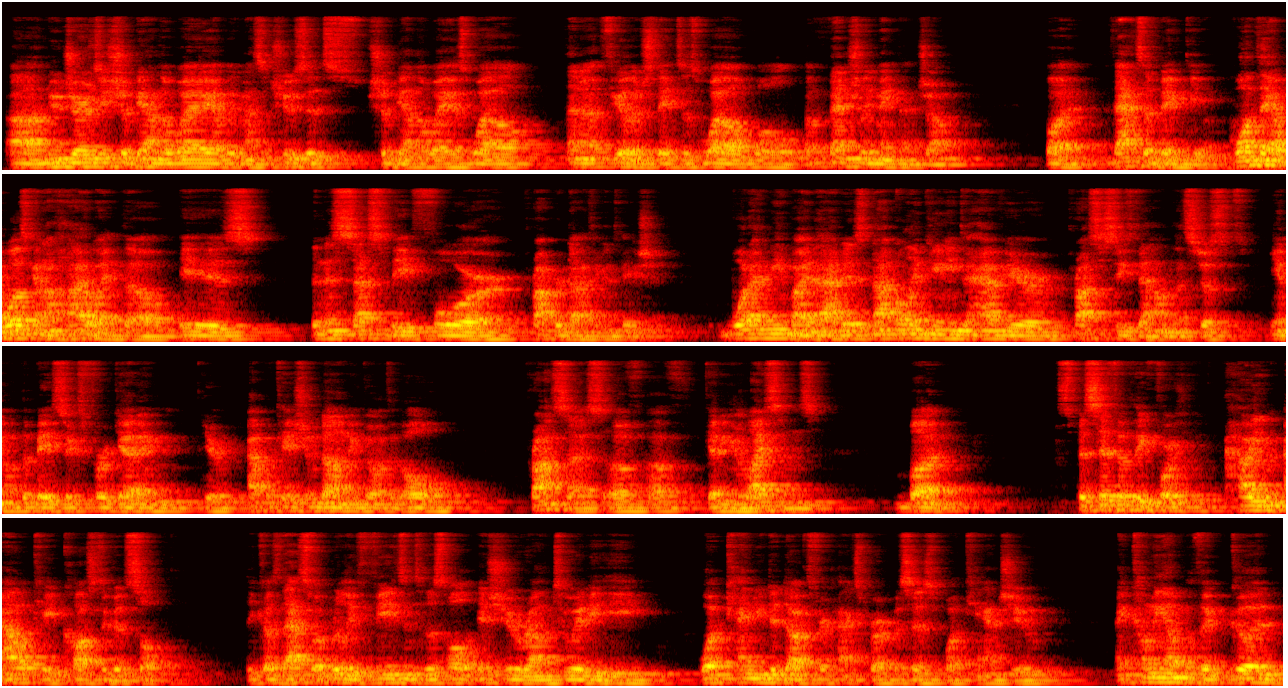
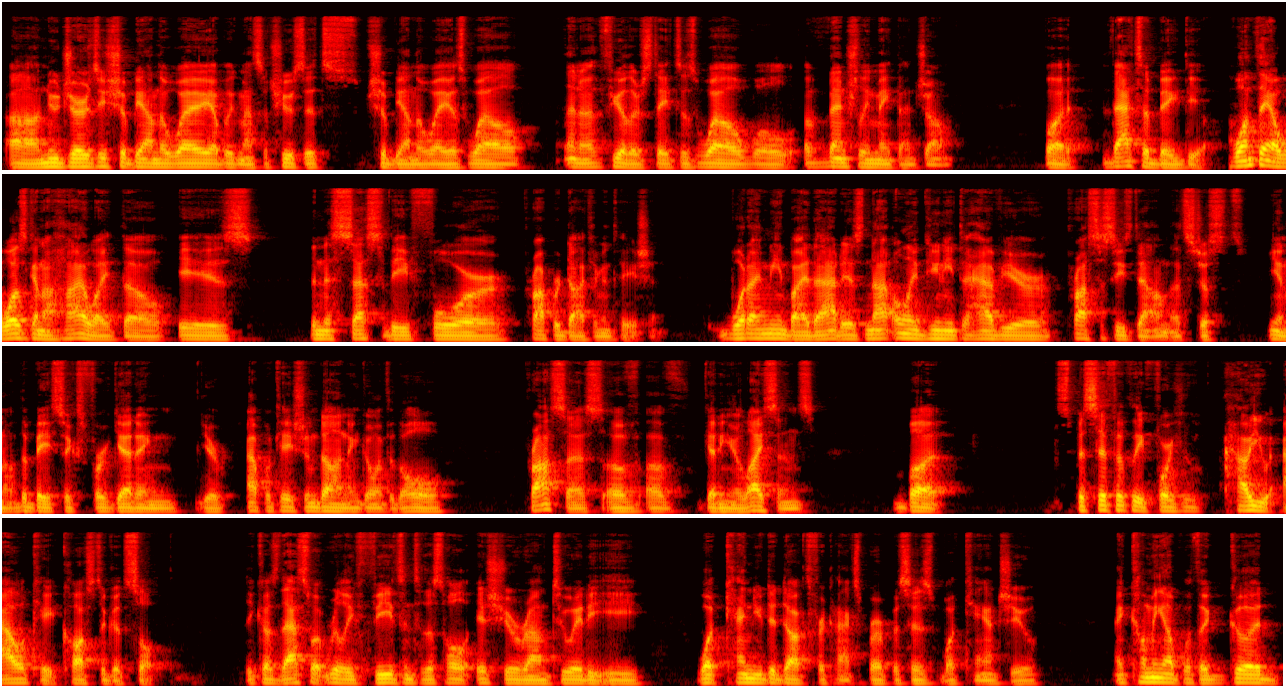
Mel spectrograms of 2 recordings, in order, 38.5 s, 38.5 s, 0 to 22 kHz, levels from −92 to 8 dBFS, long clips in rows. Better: second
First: room echo; noticeable; dies away in 0.6 s // off-mic speech; far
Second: none

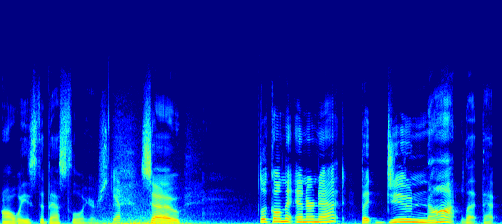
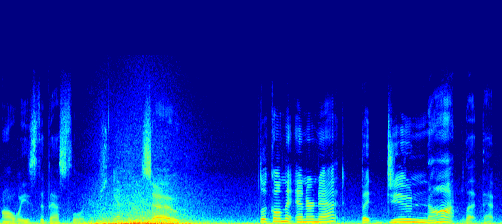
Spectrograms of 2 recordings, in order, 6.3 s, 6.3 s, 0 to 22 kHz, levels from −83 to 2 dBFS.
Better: first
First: wind noise on the microphone; occasional gusts; 20 dB below the speech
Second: wind noise on the microphone; heavy; 6 dB below the speech

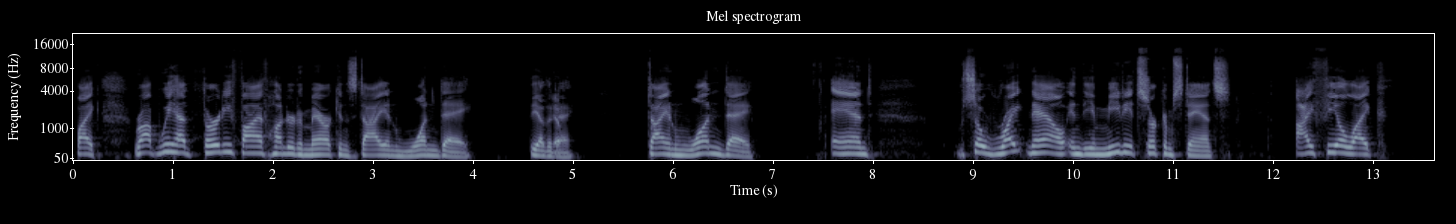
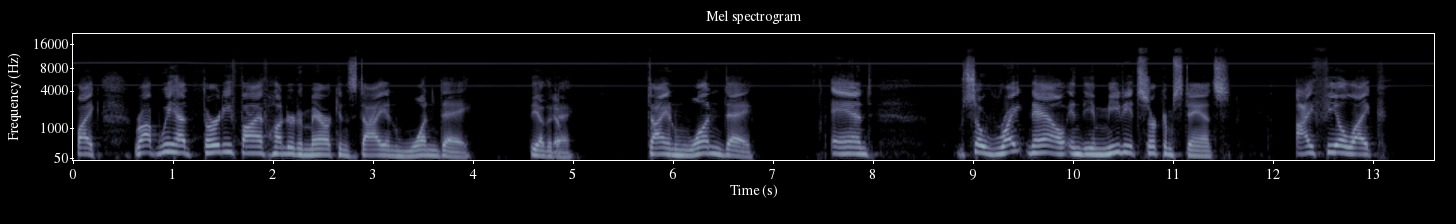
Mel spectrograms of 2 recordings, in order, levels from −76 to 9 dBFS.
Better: first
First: none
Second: high-pitched whine; faint; throughout; 9.5 kHz, 25 dB below the speech

